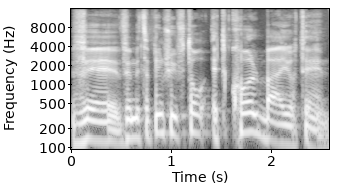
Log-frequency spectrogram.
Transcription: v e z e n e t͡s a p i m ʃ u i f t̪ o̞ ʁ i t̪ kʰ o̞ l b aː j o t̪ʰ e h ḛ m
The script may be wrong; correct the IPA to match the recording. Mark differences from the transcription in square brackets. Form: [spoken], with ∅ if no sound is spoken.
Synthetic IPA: v e [v] e [m] e t͡s a p i m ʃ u i f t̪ o̞ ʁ [e] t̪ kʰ o̞ l b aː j o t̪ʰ e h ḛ m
